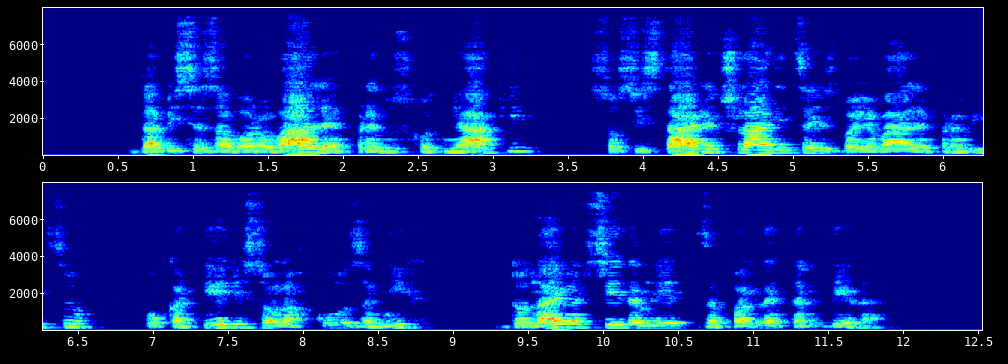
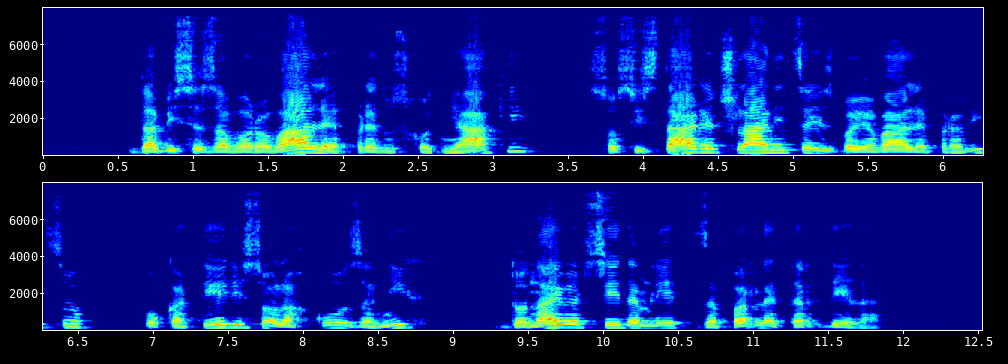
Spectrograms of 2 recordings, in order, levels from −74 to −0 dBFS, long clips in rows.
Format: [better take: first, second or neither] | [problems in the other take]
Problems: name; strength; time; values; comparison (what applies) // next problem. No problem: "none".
second | room echo; dies away in 0.2 s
